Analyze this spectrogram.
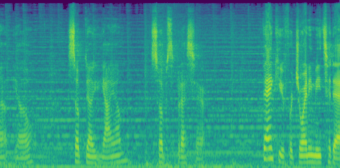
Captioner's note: continue greetings in foreign language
